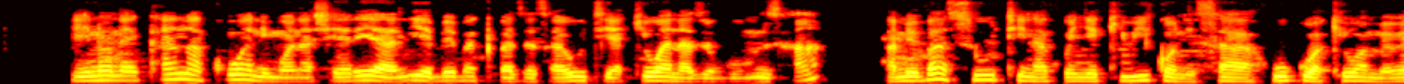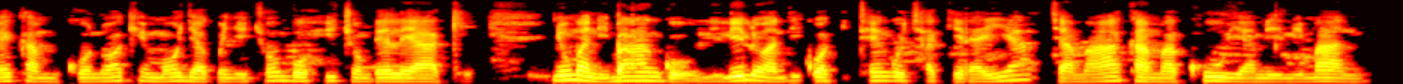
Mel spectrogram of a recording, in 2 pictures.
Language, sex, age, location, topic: Swahili, male, 18-24, Nakuru, government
